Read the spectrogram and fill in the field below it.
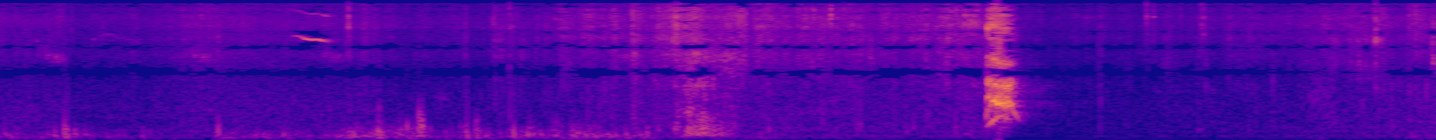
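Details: Dobermann puppies from a ten-week-old litter at play give a single sharp, short bark about five seconds in, after a stretch of soft rustling and scuffling; quiet follows.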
